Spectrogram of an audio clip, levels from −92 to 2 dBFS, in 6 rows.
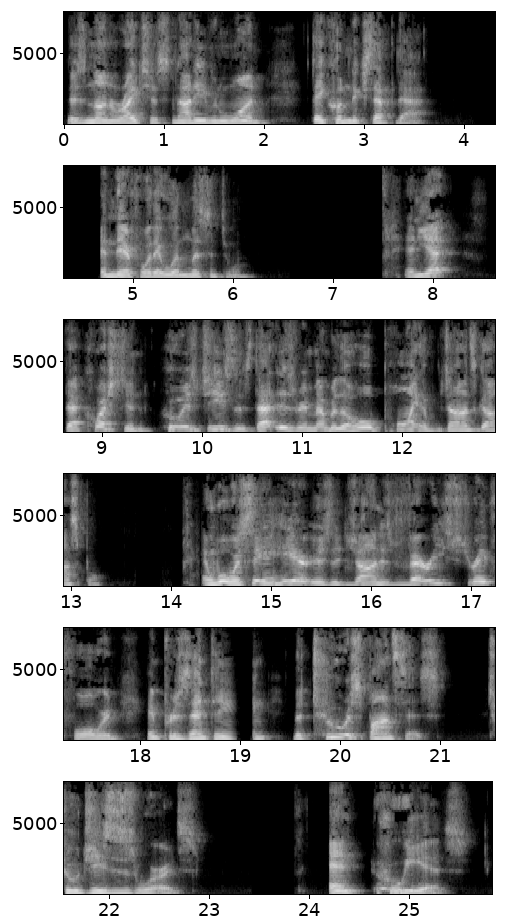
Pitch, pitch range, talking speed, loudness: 150 Hz, 135-180 Hz, 130 wpm, -20 LUFS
